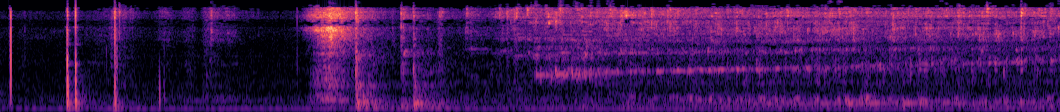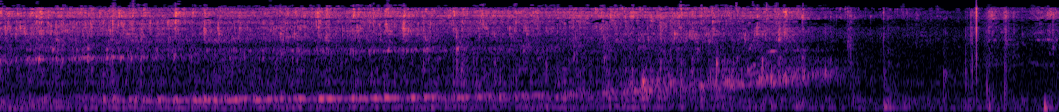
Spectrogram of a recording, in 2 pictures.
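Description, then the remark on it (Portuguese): Water runs steadily from a tap into a glass, the pitch rising as it fills over several seconds, preceded by a few clicks and clunks; no talking. “É eu, eu preciso pegar uma água aqui, calma aí.”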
